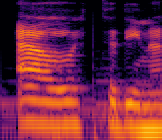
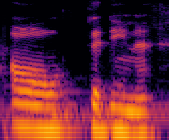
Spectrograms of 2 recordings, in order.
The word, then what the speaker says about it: Altadena: the correct pronunciation and it's aladina not all TOA so she said you need to go ahead and make a song about that it's Al not all right that'll be the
